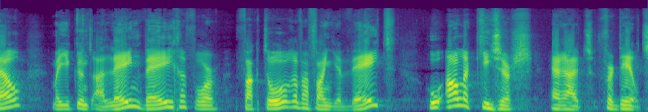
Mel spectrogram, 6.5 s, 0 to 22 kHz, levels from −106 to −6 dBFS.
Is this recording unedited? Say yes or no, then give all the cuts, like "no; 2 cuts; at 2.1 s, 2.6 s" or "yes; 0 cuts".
yes; 0 cuts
